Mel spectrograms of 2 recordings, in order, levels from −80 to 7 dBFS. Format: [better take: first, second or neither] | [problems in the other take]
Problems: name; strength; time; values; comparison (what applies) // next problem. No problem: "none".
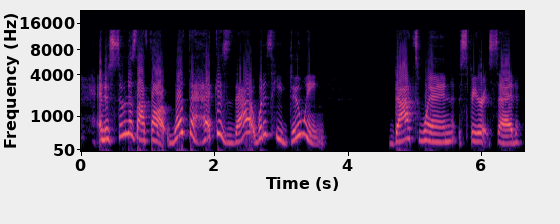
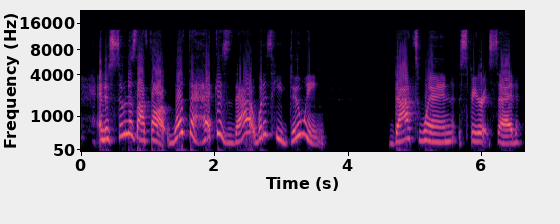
neither | distortion; slight; 4% of the sound clipped; the same in both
